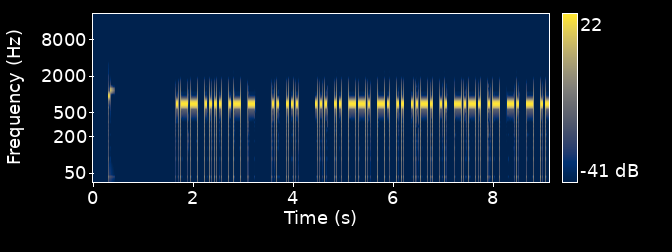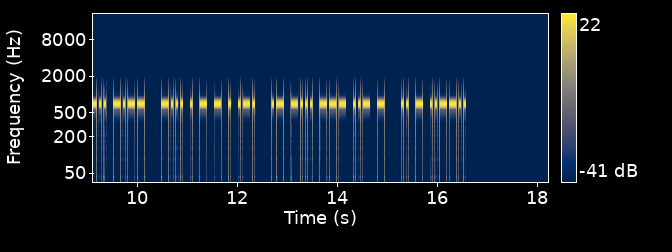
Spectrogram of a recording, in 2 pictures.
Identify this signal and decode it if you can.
Morse code, heard as a keyed tone, about 25 wpm, 700 Hz. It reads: WHAT IS SIGNIFICANTLY BETTER ABOUT IT?
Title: Sentences from Top 1500 Words 25wpm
